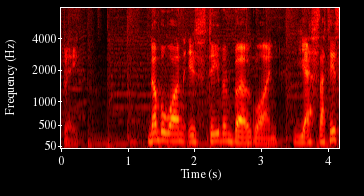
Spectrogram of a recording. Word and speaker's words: Bergwijn: assets he could be number one is Steven Berg wine yes that is how you pronounce his name think the wine bit in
